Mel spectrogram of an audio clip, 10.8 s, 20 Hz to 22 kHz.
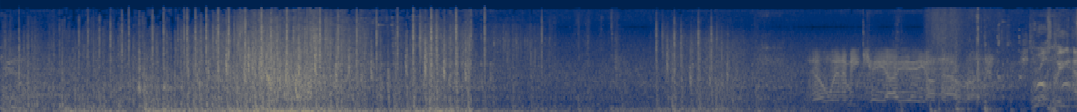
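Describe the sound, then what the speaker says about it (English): An airstrike bombing run in Modern Warfare 2 hits danger close, rumbling as a loud, deep wash of blasts that slowly fades, with a voice speaking under it and again near the end. "Bombing run is inbound. Danger close."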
